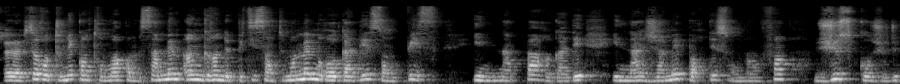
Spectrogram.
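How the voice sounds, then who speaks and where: An earnest woman narrates her own life story in a halting way, often doubling back and repeating words. Her voice sits at an ordinary middle pitch for a woman. The recording is roomy, with a clear echo around her. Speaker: storyteller sharing a personal testimony. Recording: roomy, echoey room sound.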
